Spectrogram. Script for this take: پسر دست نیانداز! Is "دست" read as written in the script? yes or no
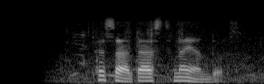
yes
